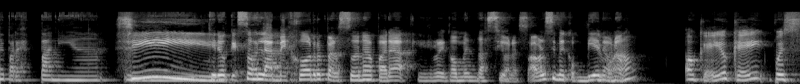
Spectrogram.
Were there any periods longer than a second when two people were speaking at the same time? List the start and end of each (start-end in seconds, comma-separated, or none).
1.1-2.4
